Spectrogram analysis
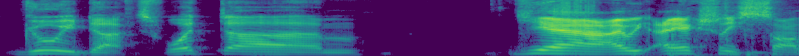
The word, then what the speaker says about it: Geoduck: It's spelled like Geoducks, but it's Gooey Ducks. Gooey Ducks.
